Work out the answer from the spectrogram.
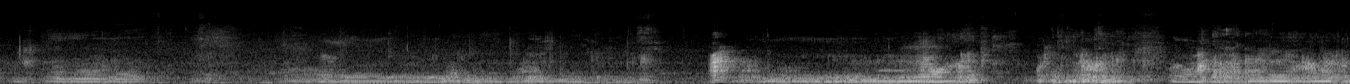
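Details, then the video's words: Two Newfoundland brothers 'talking' to each other indoors: long stretches of deep, gravelly growling rumble with pauses between, rising and falling in loudness, with a few human words in the background. "Newfoundland dog : The conversation of brothers!"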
